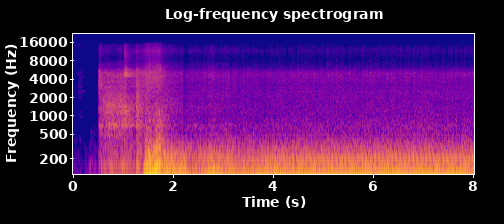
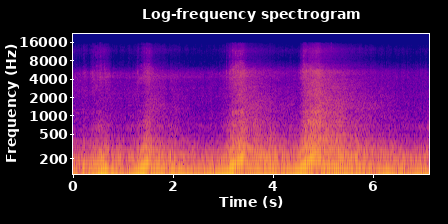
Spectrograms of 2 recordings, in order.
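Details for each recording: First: 1969 Dodge Coronet 500, believed-stock 440 V8, 4-speed, nearly cold (last run under a minute an hour earlier); carburetor never serviced after sitting for years. Short crank, catches with a blip, then a deep, slightly uneven loping idle. Rough running. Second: 1969 Dodge Coronet 500, believed stock 440 V8 (possibly HP), 4-speed, nearly cold start, sat for years, carburetor never serviced: deep idle, four clean throttle blips, slightly uneven idle between; owner blames the untouched carburetor.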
